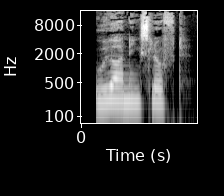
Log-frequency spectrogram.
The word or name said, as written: udåndingsluft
